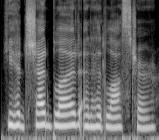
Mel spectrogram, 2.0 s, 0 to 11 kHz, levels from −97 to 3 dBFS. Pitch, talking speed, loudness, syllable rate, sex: 225 Hz, 240 wpm, -17 LUFS, 4.2 syllables/s, female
